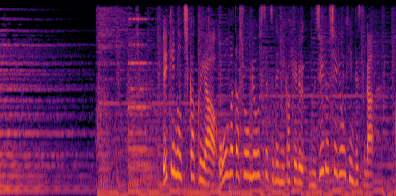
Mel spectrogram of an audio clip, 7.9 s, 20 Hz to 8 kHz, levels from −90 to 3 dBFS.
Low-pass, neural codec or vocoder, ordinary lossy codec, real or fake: 7.2 kHz; none; none; real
